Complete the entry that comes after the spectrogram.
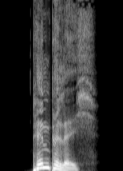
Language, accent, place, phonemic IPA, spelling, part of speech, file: German, Germany, Berlin, /ˈpɪmpəlɪç/, pimpelig, adjective, De-pimpelig.ogg
- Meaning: namby-pamby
